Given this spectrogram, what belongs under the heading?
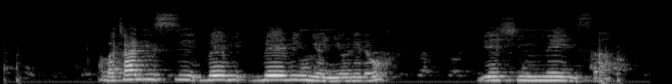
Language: Ganda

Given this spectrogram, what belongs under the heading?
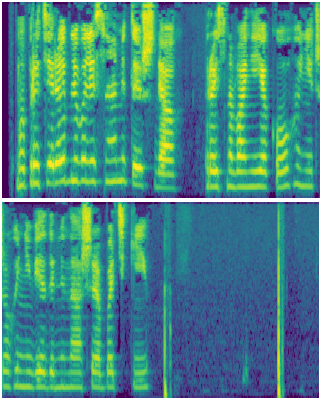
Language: Belarusian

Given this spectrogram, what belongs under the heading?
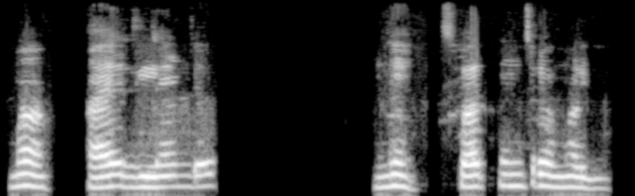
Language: Gujarati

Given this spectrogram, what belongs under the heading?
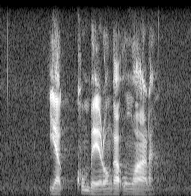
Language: Venda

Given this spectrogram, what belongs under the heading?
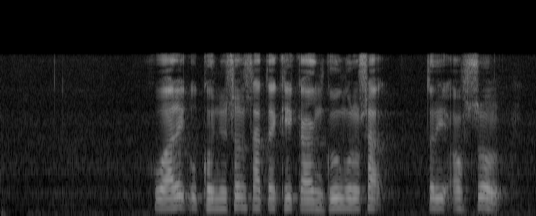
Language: Javanese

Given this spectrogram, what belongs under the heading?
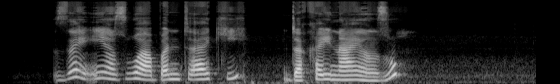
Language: Hausa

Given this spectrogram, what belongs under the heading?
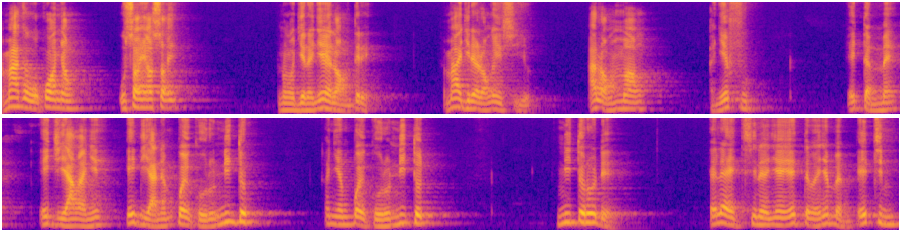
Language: Anaang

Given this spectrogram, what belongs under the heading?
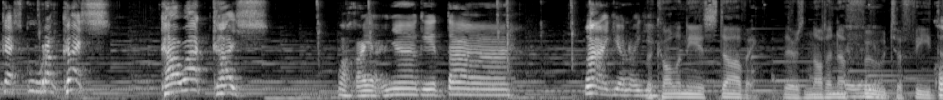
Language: Indonesian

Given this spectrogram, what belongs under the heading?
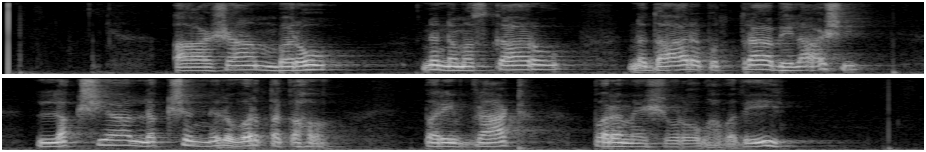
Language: Sanskrit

